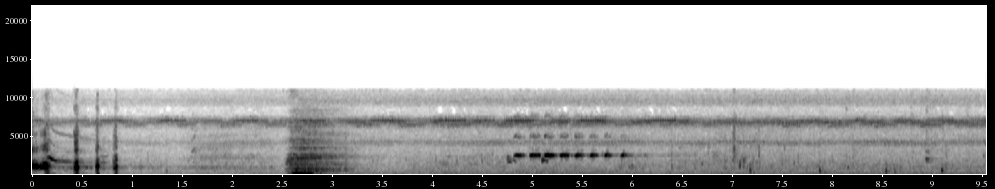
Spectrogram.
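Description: Outdoor ambience with an insect chirping: a quick, even trill of high chirps about five seconds in, over a faint steady high hiss. A brief rustling burst comes about three seconds in.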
